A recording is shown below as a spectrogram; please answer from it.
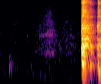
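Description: A man coughs twice in quick succession near the end; the first cough is the longer and louder. Before that it is nearly silent.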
